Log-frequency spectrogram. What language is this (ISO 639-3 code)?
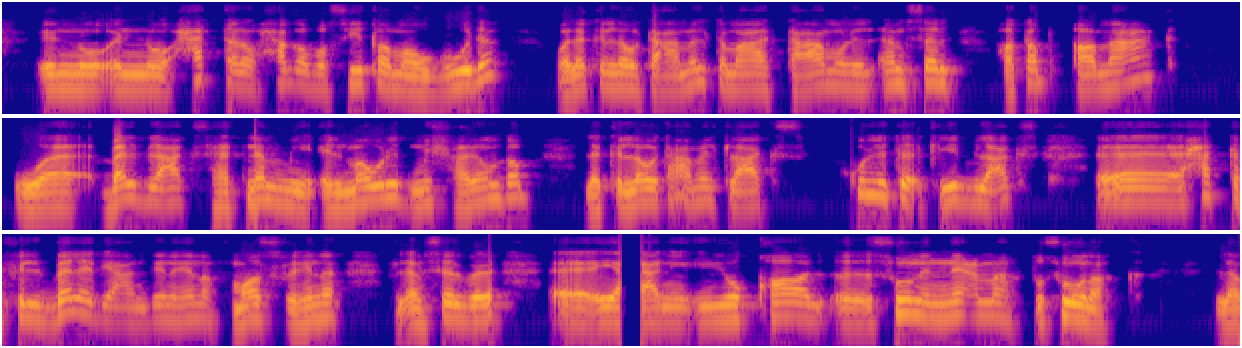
ara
